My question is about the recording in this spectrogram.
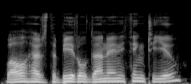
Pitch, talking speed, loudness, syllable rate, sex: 130 Hz, 250 wpm, -17 LUFS, 6.2 syllables/s, male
